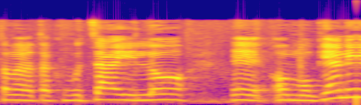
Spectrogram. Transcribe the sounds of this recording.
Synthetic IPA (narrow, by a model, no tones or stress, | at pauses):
t̪ome̞ʁet̪hakvut͡sailo̞ | omoɡeni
